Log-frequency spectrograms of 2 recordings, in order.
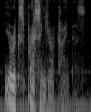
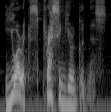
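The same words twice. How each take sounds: First: Soft unvoiced whisper. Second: Said in the usual way. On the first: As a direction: breathe the words out as a hushed aside. Repeats line, then whispers variant.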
